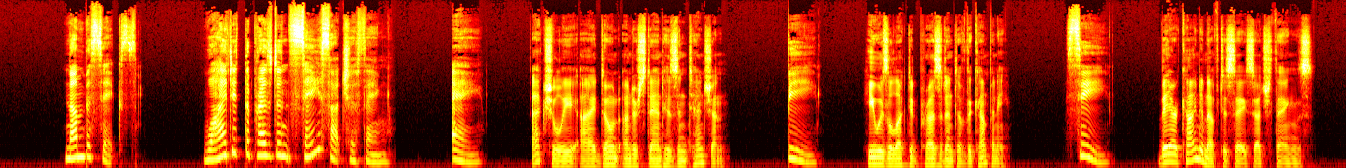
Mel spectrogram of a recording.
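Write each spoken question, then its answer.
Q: Why did the president say such a thing?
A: A: Actually, I don't understand his intention.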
